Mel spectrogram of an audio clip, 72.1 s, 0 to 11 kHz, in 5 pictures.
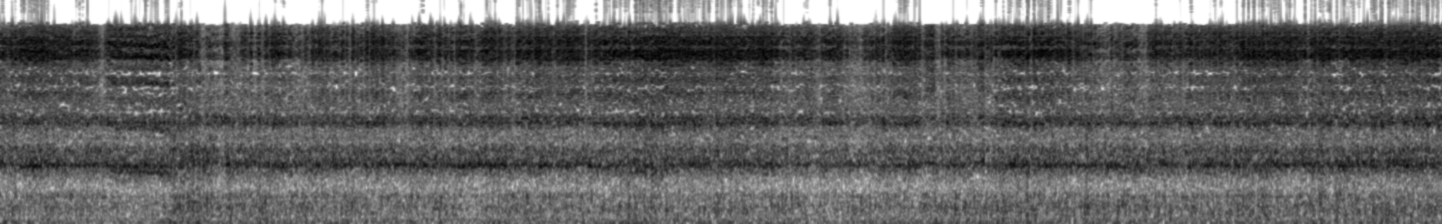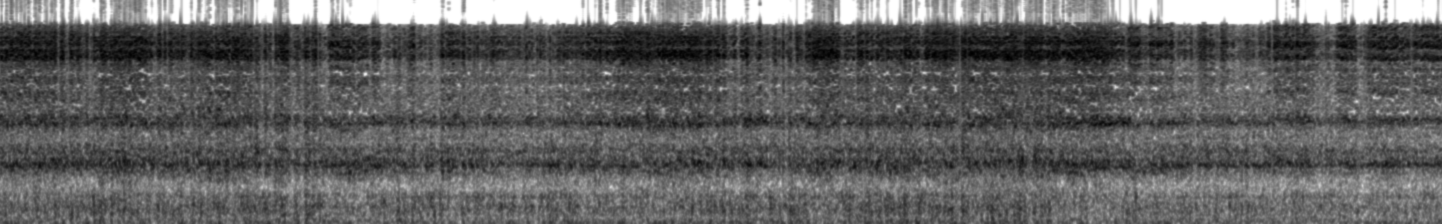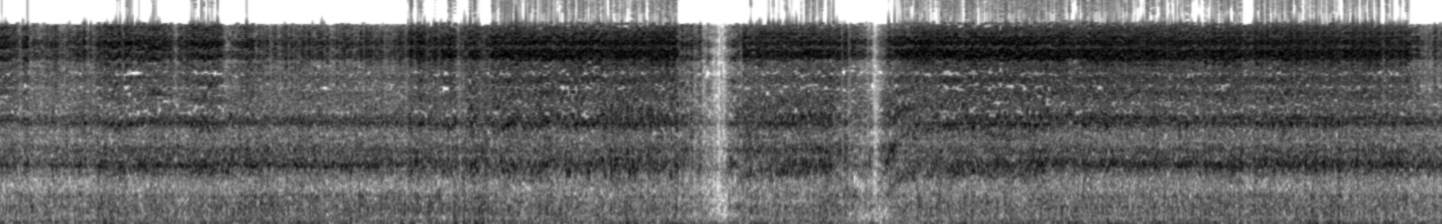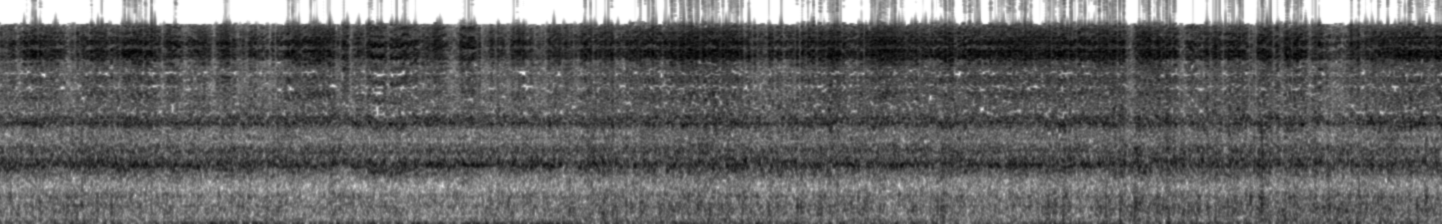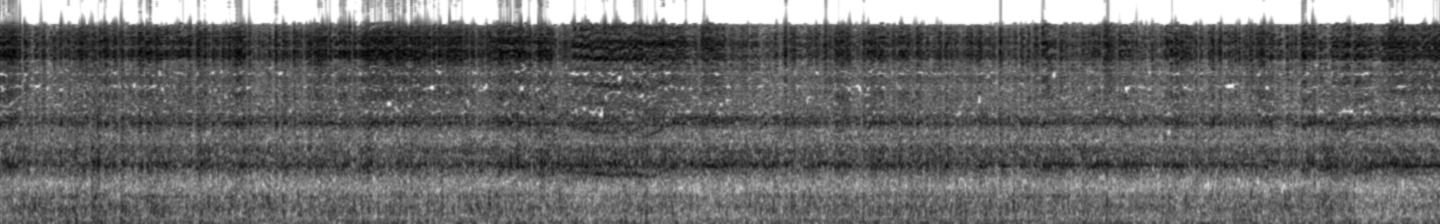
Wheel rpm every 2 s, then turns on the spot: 230, 230, 230, 220, 230, 230, 230, 230, 230, 230, 220, 230, 220, 230, 230, 230, 230, 180, 130, 190, 230, 230, 230, 230, 230, 230, 230, 230, 230, 230, 230, 220, 230, 230, 230, 230.
none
